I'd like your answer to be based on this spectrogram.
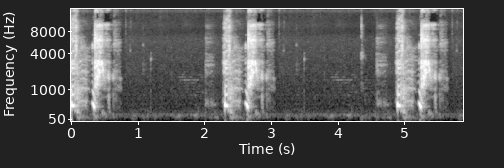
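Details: A midnight sneeze attack while trying to sleep, blamed on a sensitive nose: three explosive two-part sneezes in quick succession, each a sharp intake then a forceful burst; repeated sneezing.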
